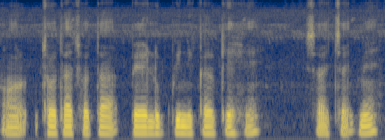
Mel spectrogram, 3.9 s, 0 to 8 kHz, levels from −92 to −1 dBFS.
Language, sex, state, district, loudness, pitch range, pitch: Hindi, male, Arunachal Pradesh, Papum Pare, -18 LUFS, 100-105 Hz, 100 Hz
